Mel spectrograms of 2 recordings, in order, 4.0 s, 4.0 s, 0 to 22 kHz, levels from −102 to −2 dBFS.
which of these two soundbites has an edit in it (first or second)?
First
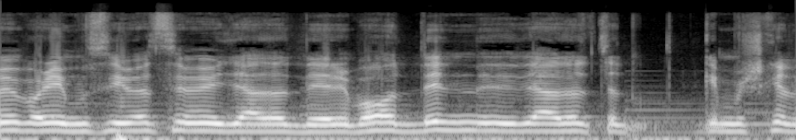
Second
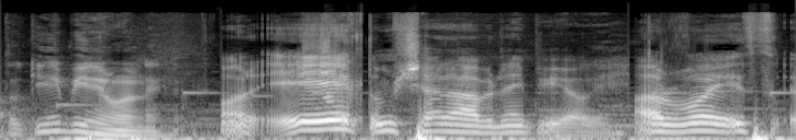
second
